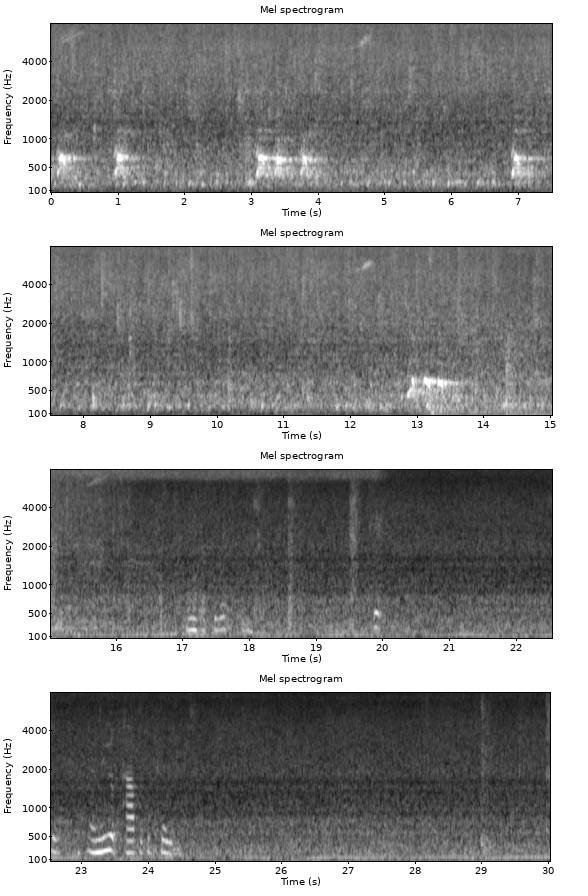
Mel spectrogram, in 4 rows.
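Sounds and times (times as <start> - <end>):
bird hooting: 0.0 - 1.3, 12.2 - 13.8.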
